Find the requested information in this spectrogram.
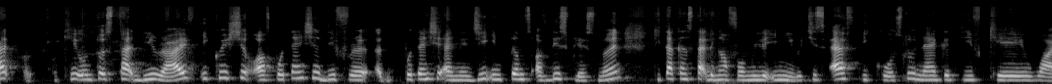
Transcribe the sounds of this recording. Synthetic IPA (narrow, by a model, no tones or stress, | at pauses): at̚ | okʰeũnt̪ukst̪at̚diɹajfikweʃə̃nʔɔfpot̪ɛ̃nʃəldifɹəpot̪ɛ̃nʃəlɛnəd͡ʒiʔĩnt̪ə̃msɔfdisplesmə̃nkit̪aakãnst̪at̚dəŋãnfɔmjuləʔinĩwit͡ʃisɛfikʰost̪unɛɡətivkʰewa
